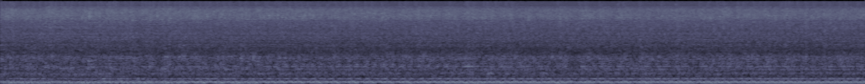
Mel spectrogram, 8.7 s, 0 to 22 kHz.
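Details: Chevelle turbo LS with a Holley Terminator X on first start-up, fuel pressure 75 psi, no radiator cap: a steady, deep V8 rumble idling faster than target; the idle air control sat at 0%, and the owner suspects the throttle blade was open too much.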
